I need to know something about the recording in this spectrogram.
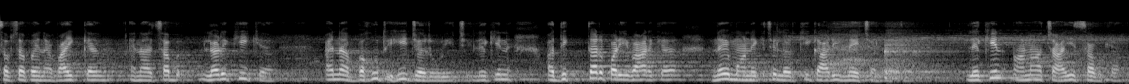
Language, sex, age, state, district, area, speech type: Maithili, female, 30-45, Bihar, Supaul, urban, spontaneous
